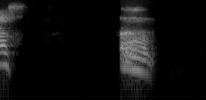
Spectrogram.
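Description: A man clearing his throat once, a short voiced "ahem" that breaks off his speech mid-word.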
